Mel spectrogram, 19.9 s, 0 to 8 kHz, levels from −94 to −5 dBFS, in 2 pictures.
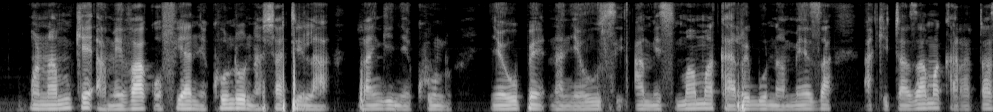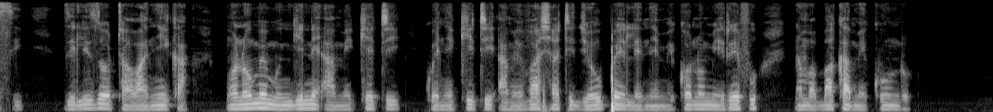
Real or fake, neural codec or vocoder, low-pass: real; none; 7.2 kHz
